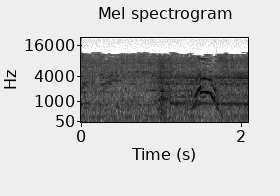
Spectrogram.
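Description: A short, high-pitched excited cry from a person, about halfway through, over a steady low rumble.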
